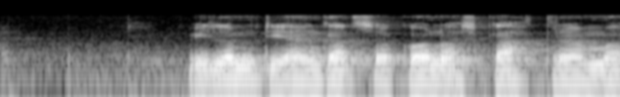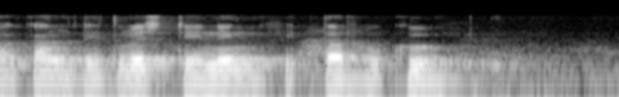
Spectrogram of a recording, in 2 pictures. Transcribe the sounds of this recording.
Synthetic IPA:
fḭləmd̪̥i̤aŋɡat̪̚sɔkɔna̰skahd̪̥ɾamakaŋd̪̥i̤t̪ulɪsd̪̥e̤nɪŋfḭk̚t̪ɔrhuɡ̥u

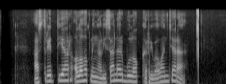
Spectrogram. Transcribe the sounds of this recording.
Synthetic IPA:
ʔast̪ɾit̪ːiarɔ̰lɔɦɔk̚niŋalisandərbulɔkːɨrdibawaɲt͡ʃaɾa

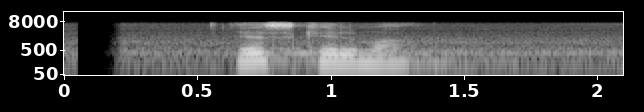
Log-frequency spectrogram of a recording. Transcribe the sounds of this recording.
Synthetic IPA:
jɛskʰelma

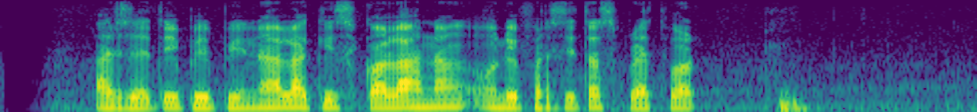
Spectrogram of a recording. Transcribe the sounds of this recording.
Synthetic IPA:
ʔard͡ʒat̪ib̥eb̥i̤nalaɡ̥isə̥kolahnaŋunifərsit̪asb̥ɾɛt̪wɔrt̪̚

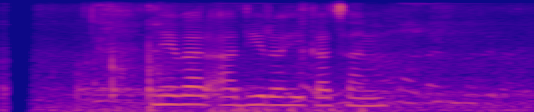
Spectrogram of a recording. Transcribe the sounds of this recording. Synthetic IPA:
newaɾad̪iɾʌɦekat͡sʰʌn

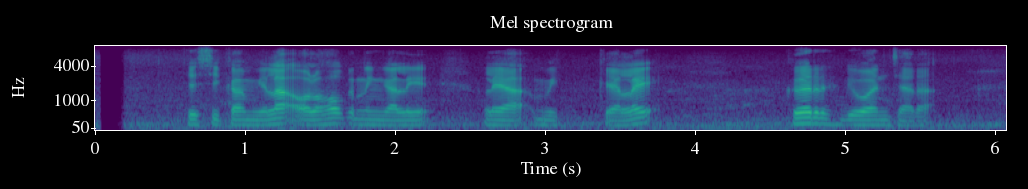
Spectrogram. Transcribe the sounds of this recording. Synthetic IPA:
d͡ʒəsikamila̰ʔɔ̰lɔɦɔkniŋɡali | lɛa̰ʔmi | kɛlɛʔ | kərdiwaɲt͡ʃaɾa̰

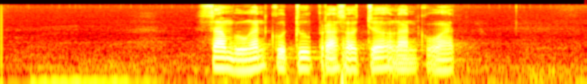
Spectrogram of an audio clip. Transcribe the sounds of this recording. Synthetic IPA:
sambuŋankuɖ̪̥ṳpɾa̰sɔd̥ʒ̥ɔla̰nkṵwat̪̚

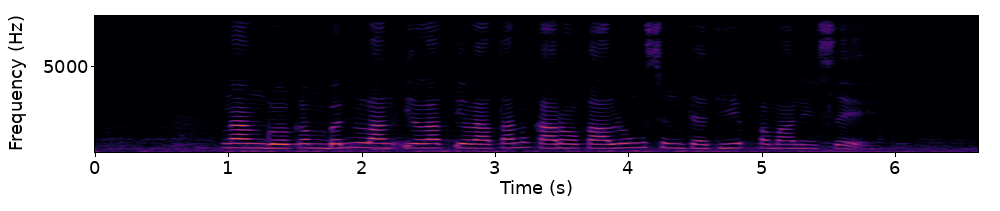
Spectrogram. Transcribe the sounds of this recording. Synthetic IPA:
ŋaŋɡokəmbənlanilat̪ilat̪ankaɾokalʊŋsɪŋd̪̥ä̤d̪̥i̤pəmanise

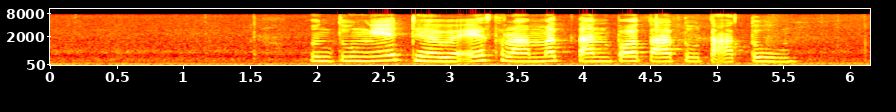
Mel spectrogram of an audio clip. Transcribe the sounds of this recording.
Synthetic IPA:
ʔunt̪uŋeɖ̥ä̤weʔesəlamət̪ːanpɔt̪at̪ut̪at̪u

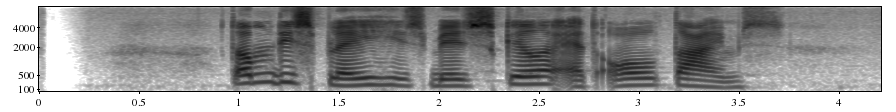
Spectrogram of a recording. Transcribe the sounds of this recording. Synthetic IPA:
tɔ̃mdisplehisbɛskilɛ̰tʰɔltãj̃ms

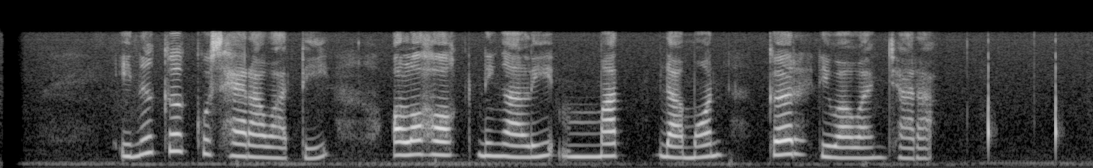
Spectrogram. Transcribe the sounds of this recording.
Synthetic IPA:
inəkəkushɛɾawat̪i | ɔlɔɦɔk̚niŋalimat̪̚ | damɔnkərdiwawaɲt͡ʃaɾa

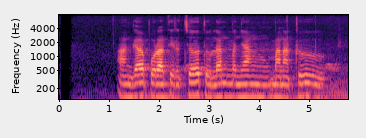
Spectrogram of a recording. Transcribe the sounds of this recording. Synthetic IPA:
ʔaŋɡapuɾat̪iɾəd̥ʒ̥ɔ̤d̪̥ṳlanməɲaŋmanaɖ̥u

